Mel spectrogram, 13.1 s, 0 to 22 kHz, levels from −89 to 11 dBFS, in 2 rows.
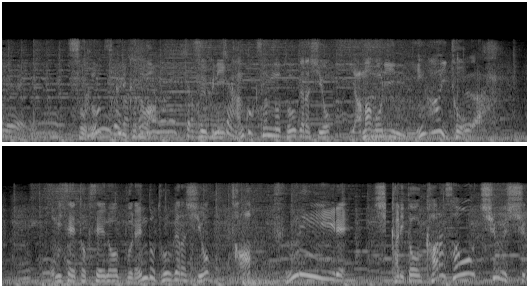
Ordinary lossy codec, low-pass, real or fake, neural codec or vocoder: none; 7.2 kHz; real; none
